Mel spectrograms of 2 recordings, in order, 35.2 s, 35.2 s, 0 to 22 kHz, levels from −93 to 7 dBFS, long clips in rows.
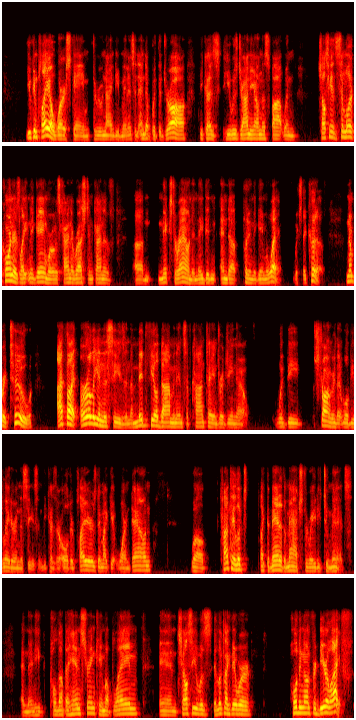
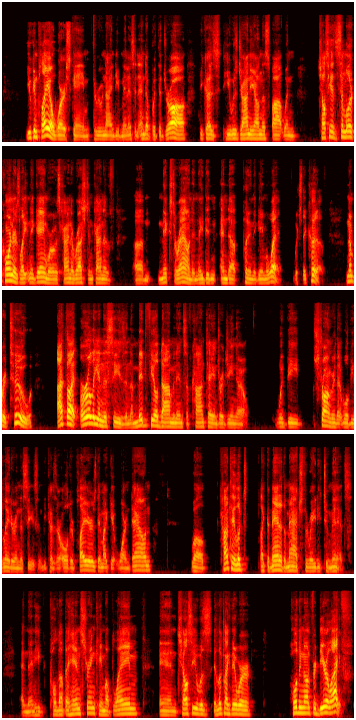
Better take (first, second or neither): second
